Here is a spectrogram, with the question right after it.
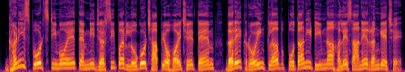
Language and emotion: Gujarati, neutral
